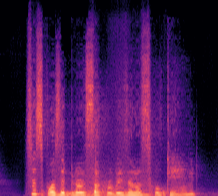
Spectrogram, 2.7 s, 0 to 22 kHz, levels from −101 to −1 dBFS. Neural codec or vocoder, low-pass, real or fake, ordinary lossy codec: codec, 44.1 kHz, 0.9 kbps, DAC; none; fake; none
